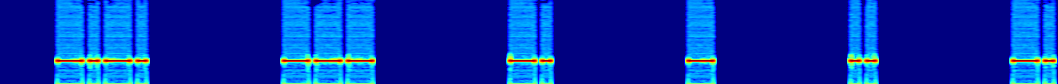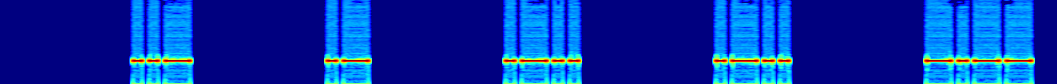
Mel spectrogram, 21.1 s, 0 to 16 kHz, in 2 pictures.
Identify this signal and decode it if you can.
Morse code, heard as a keyed tone, about 15 wpm, spaced as for 5 wpm, 1000 Hz. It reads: CONTINUALLY
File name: 5wpm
